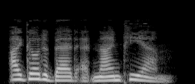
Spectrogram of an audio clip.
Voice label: I go to bed at 9 PM., English; Time and Routine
